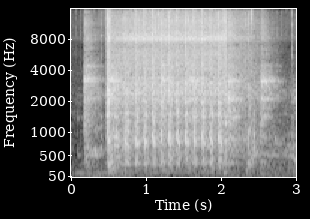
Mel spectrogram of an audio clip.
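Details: Hyundai Tucson engine cranks with even pulses, about ten a second for roughly 1.5 seconds, but never fires; crank-no-start condition under step-by-step diagnosis.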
